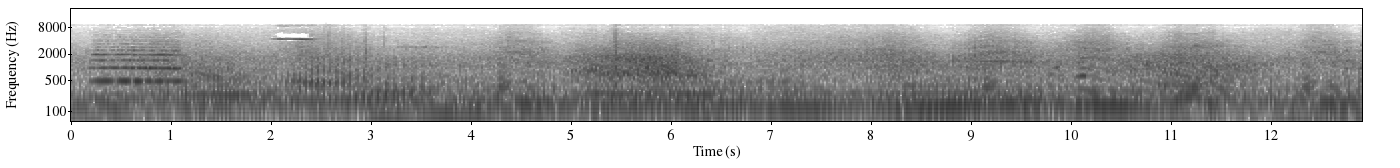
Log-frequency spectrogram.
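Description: car driving

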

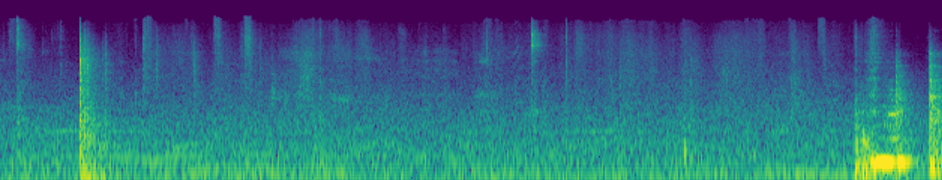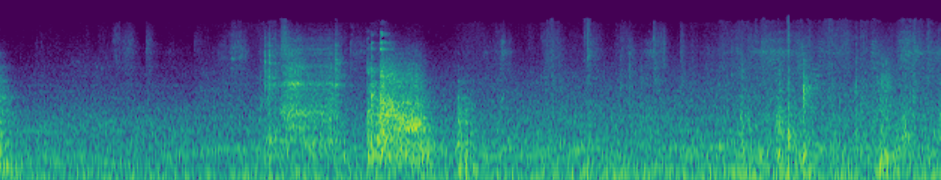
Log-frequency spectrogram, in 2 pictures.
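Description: door being opened

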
